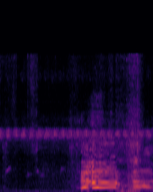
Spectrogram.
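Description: A person's voice raised in a long, drawn-out shout with a wavering pitch, starting a little past halfway through after a quiet start.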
